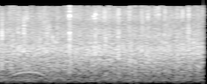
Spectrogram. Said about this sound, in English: And with the palms of our hands, we can give the Lord an offering of applause for what He's done. Yes!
